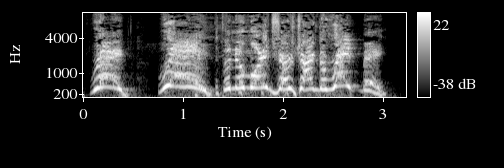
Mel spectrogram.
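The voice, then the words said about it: Shouting. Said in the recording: “I'm shouting”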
